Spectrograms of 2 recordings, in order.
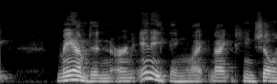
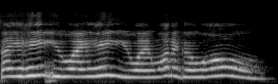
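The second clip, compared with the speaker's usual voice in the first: put-on sobbing child; 13 semitones higher than usual. A narrator's reading. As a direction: sob and rage at once. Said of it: "Jamie sobbed".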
